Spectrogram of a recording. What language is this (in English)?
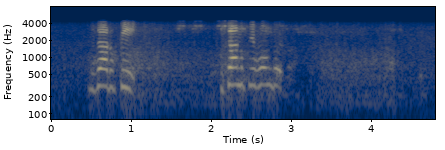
Manipuri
